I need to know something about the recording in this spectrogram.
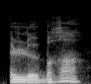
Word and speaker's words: bras: Le bras, same thing here, final S not pronounced, le bras.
